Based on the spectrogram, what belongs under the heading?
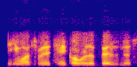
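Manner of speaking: ordinary delivery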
